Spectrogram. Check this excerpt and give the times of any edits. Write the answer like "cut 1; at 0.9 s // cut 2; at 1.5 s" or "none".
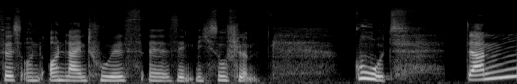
none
